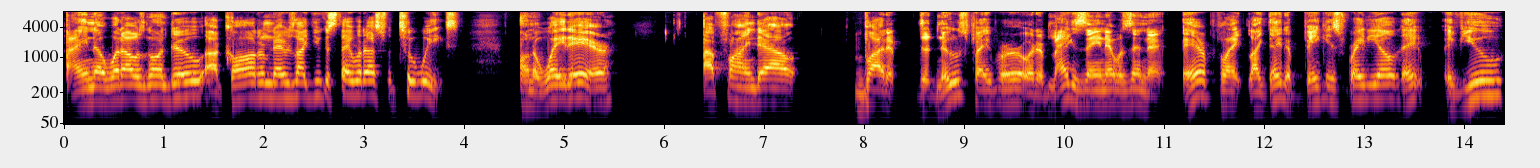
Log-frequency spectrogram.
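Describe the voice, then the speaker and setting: A man's fairly high voice with lively intonation, at a moderate pace. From US, California. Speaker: comedian. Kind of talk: casual chat. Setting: studio. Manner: animated.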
